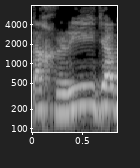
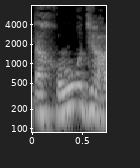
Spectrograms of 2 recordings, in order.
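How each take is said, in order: First: The vowel after the r is i. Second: The vowel after the r is u. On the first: The speaker calls it wrong. "আমি তাখরিজা বলছি না" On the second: The speaker calls it right. "আমি তাখরু বলছি"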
